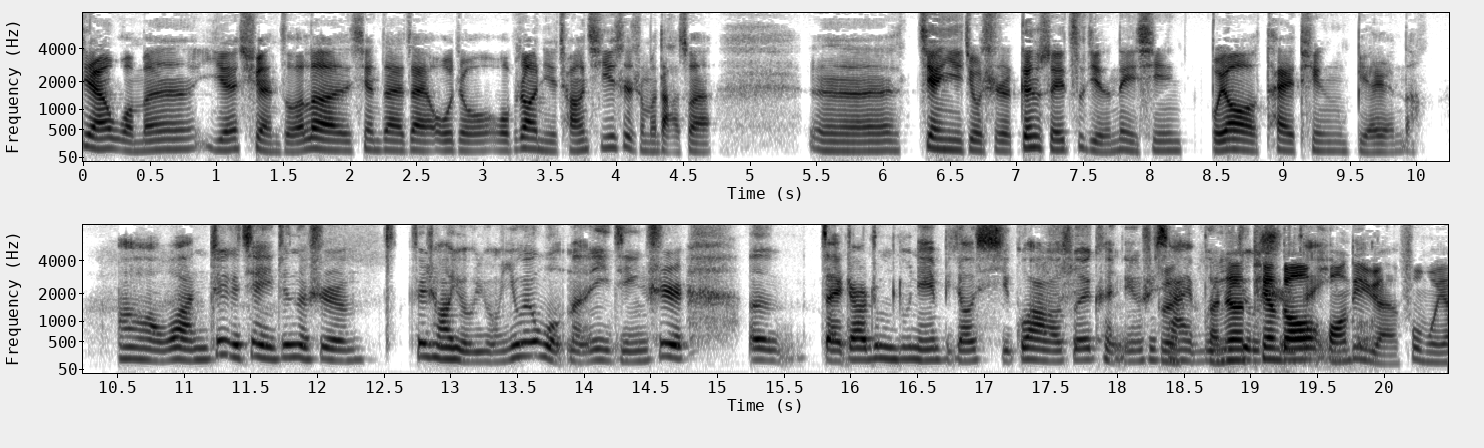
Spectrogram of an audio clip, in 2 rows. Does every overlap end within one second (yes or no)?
no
